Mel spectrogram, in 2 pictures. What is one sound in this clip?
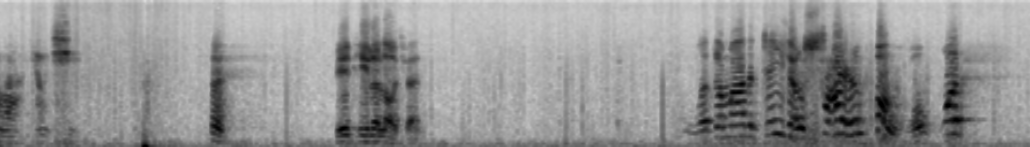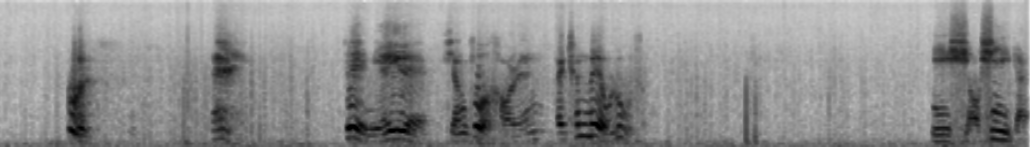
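An elderly man speaks.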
